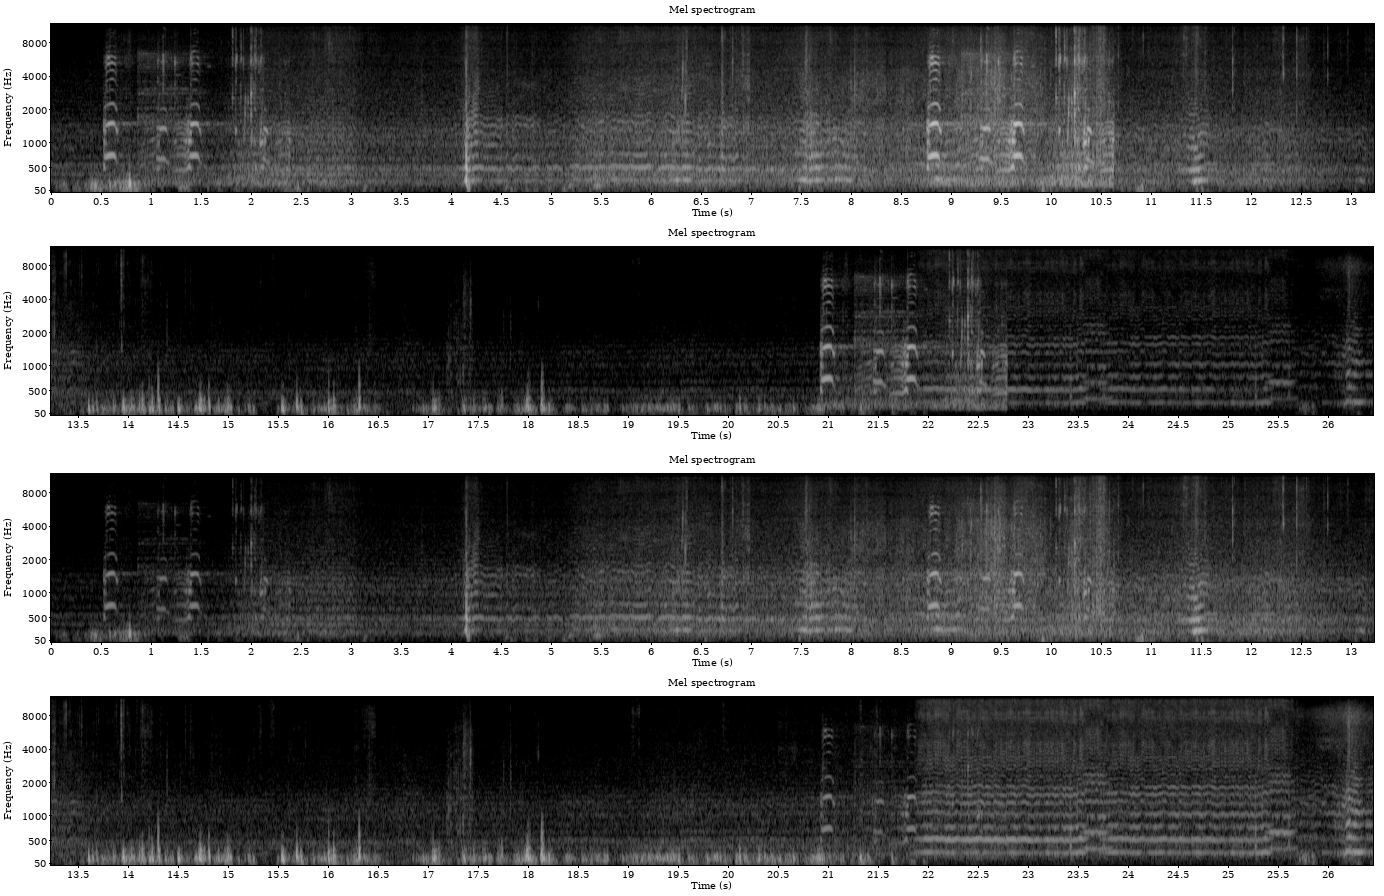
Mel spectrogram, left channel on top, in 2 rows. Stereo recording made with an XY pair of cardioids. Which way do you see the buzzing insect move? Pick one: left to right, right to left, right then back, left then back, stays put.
left to right.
